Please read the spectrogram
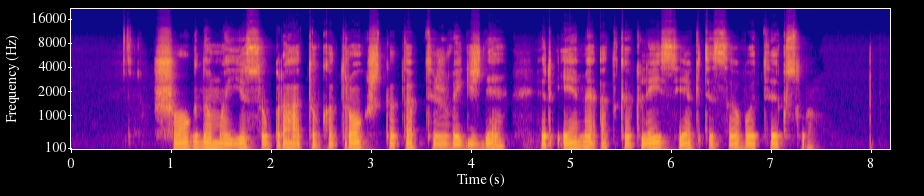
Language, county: Lithuanian, Vilnius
